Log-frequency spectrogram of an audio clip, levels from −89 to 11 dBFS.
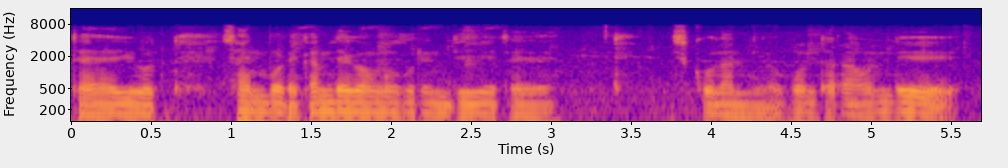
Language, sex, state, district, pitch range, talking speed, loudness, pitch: Chakma, male, Tripura, Unakoti, 85-90 Hz, 115 wpm, -19 LUFS, 85 Hz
